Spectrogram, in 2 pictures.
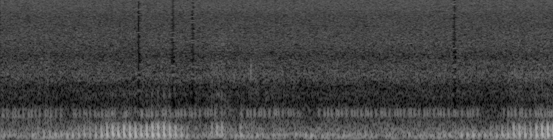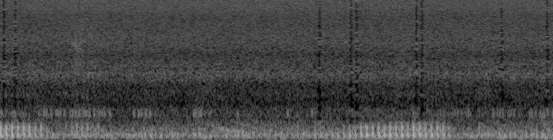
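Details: Domestic cat purring close to the microphone in an ASMR recording: a low, rumbling purr that swells into louder pulses about every three seconds, over a faint steady hum and some outside noise.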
